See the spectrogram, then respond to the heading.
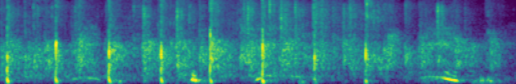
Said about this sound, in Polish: Zapraszam gwiazdę wczorajszego wieczoru, od razu oklaski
